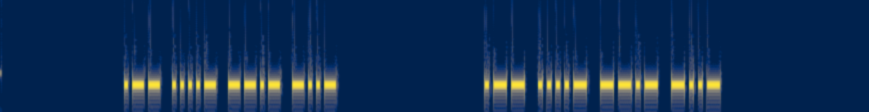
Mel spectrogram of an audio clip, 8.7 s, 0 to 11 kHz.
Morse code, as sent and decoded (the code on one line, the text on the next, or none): .-- ....- --.- -..- / .-- ....- --.- -..-
W4QX W4QX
